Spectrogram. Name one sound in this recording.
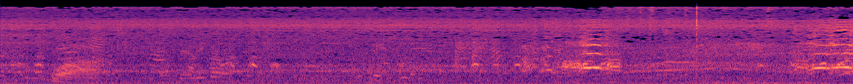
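Geese honk nearby.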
